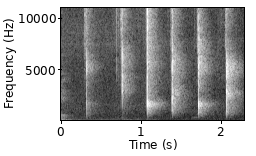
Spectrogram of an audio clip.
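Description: A run of finger snaps at about three a second, sharp dry clicks in an even rhythm.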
